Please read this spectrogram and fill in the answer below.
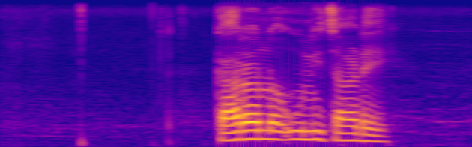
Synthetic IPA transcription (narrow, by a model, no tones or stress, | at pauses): kaɾʌnʌunit͡saɽe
